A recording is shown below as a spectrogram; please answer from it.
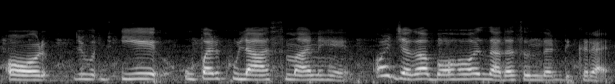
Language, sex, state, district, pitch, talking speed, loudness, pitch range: Hindi, female, Jharkhand, Jamtara, 225 Hz, 135 wpm, -17 LUFS, 210-250 Hz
